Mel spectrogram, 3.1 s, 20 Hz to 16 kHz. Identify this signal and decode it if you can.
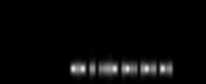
Morse code, heard as a keyed tone, about 50 wpm, 700 Hz. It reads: KI4LLD
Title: USA Call Signs - 3x Character Spacing - 50wpm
